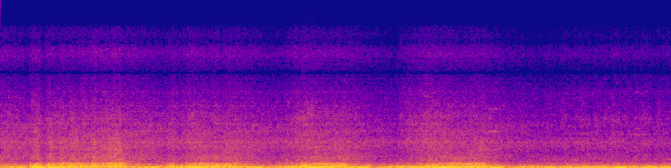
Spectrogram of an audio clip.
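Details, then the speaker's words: Carbureted Mustang idling during an AC recharge: the low hum sags and recovers as the AC compressor engages and loads the belt, at first mistaken for the choke closing too far; idle change as the compressor kicks in. "Sounds like maybe the choke closes a little too far. Nope. The compressor went on. I heard the belt go."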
